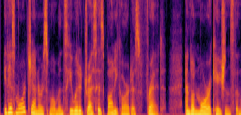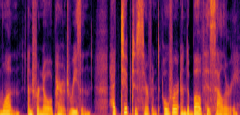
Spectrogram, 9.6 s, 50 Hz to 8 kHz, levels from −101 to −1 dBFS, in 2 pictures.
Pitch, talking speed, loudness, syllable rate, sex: 195 Hz, 200 wpm, -19 LUFS, 6.0 syllables/s, female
